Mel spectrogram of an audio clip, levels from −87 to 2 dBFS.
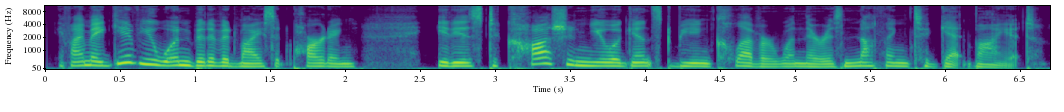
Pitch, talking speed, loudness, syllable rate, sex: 180 Hz, 240 wpm, -17 LUFS, 6.0 syllables/s, female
